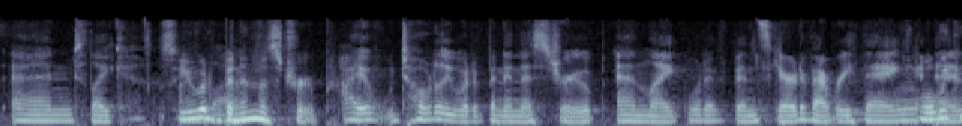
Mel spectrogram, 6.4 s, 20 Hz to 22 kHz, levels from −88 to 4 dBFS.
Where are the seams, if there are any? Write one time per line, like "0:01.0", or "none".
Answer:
none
